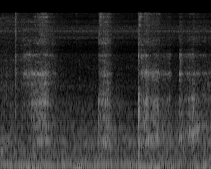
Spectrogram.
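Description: A spoon scraping against a small container in a few short strokes.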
